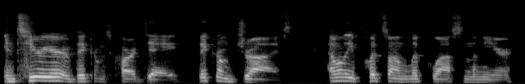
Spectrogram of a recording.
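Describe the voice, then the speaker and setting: A man's voice: medium pitch, moderate pace, dry recording, low-quality recording. Narrator, male: mid-register, informal reading of stage directions, close dry sound. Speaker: narrator of a screenplay table read.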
